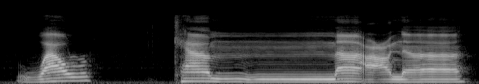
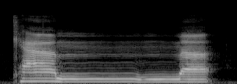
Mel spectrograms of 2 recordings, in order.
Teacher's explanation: So we ignore the ba, join the kaf directly to the mim.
